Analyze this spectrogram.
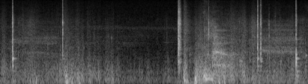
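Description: A muzzle-loading flintlock rifle fires about two and a half seconds in: a sharp crack that dies away over about a second. A few fainter clicks come before and after.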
